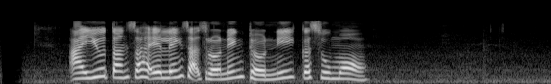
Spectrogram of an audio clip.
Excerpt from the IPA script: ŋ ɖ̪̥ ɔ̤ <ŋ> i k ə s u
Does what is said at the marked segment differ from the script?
yes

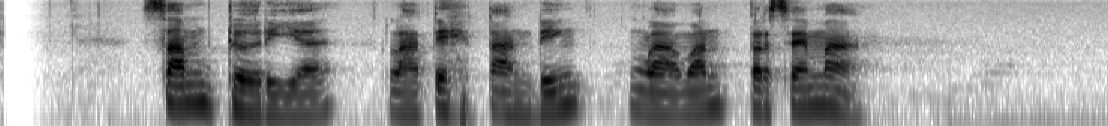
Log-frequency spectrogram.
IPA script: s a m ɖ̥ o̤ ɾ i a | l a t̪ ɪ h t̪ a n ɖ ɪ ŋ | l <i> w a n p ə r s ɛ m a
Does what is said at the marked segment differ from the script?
yes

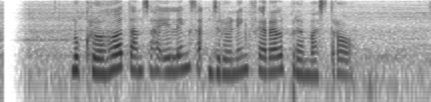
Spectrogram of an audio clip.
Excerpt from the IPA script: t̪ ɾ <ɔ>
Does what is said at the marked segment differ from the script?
no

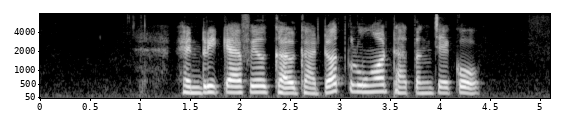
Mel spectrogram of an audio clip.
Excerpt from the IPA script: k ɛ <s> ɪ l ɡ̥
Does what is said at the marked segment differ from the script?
yes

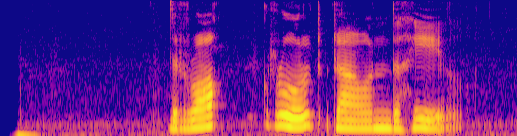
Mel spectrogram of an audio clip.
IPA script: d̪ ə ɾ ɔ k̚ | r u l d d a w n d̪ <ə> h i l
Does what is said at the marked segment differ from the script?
no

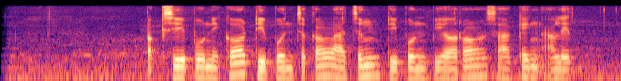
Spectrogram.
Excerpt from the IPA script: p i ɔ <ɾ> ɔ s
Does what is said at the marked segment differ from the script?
no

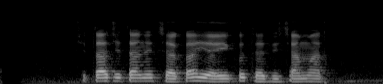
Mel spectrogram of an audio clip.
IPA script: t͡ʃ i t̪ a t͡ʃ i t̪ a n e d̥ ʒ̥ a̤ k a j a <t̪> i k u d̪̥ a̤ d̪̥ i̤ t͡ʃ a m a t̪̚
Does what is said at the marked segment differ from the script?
yes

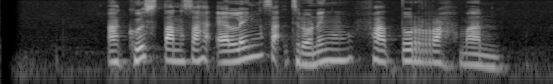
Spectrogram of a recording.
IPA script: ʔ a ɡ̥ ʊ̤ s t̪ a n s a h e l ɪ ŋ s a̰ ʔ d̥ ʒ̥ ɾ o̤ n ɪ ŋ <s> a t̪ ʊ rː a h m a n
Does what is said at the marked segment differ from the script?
yes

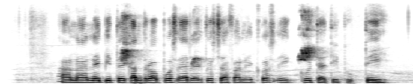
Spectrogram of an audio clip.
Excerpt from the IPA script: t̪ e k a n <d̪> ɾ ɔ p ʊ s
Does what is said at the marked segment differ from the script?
yes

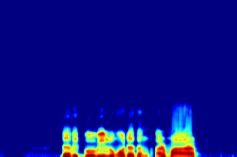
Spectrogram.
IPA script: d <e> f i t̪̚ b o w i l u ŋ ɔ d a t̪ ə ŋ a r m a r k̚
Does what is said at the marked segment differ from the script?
yes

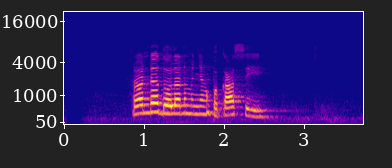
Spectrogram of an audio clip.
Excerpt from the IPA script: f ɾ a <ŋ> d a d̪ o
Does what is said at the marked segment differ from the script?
yes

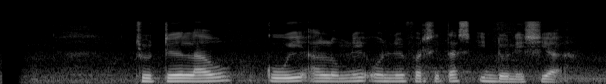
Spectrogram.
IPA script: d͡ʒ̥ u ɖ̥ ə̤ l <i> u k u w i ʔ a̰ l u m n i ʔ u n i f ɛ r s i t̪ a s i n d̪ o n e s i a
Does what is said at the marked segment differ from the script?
yes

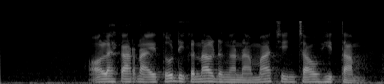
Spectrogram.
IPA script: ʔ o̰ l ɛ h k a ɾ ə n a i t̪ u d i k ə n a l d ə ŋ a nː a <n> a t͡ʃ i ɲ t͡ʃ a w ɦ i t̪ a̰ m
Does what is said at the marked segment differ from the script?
yes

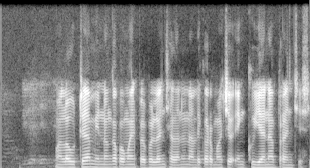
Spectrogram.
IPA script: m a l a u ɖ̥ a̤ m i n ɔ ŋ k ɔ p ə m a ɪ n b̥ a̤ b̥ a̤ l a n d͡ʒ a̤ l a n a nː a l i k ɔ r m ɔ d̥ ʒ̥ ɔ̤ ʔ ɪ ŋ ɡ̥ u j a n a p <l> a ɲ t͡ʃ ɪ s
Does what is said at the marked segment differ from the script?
yes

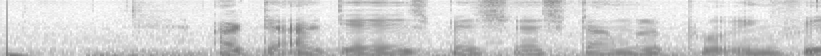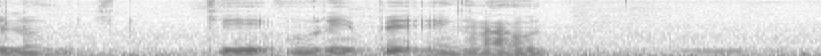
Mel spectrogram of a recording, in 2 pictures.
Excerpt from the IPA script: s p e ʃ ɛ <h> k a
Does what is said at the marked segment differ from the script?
yes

